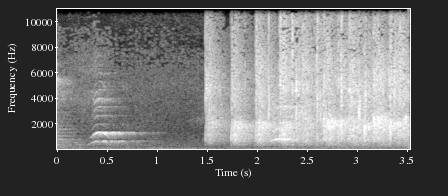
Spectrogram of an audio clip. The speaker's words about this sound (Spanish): Aplaudan bien si para el Señor.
